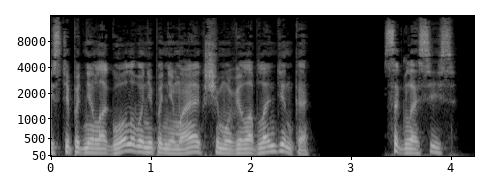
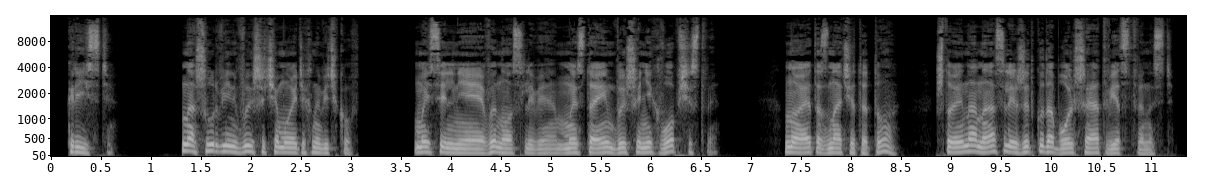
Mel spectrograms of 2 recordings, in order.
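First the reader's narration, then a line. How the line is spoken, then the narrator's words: Soft female voice. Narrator (Russian): мягко произнесла актриса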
